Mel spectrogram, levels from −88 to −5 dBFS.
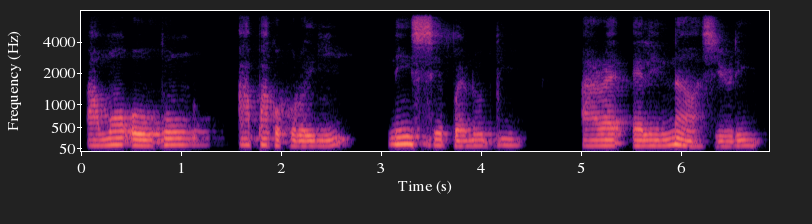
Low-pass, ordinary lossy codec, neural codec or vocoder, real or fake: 7.2 kHz; none; codec, 16 kHz in and 24 kHz out, 1 kbps, XY-Tokenizer; fake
